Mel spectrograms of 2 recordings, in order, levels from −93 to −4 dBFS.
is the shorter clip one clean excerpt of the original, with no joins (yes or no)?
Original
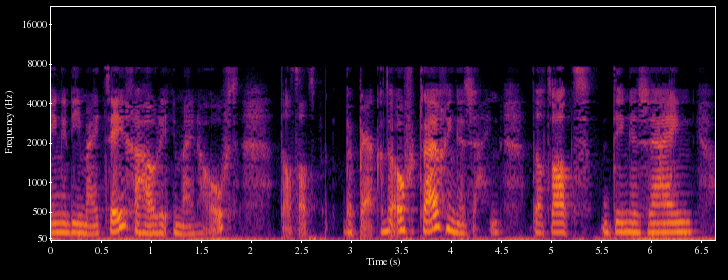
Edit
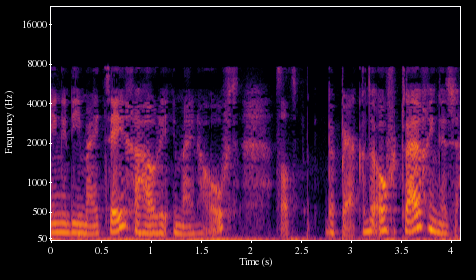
no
